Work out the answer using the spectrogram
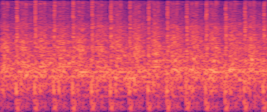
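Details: Gravely L single-cylinder just after its Wico magneto timing was set, piston at TDC on compression and the coupler mark aligned to the dots. Crisp, even pops about ten a second with no misses: normal running.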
